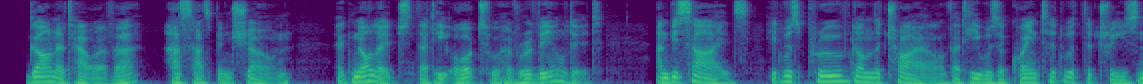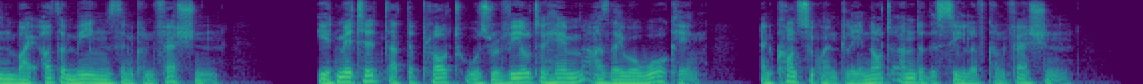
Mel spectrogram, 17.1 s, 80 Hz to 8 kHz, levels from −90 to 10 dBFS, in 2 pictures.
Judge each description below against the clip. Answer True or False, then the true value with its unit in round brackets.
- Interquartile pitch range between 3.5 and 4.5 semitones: True (4.2 semitones)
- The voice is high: False (105 Hz)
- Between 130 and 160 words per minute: False (190 wpm)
